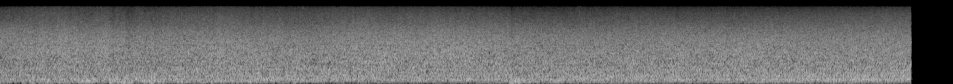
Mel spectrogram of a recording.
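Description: Cyclone-force wind roars through trees.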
